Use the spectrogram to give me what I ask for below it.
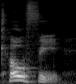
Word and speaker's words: Ko-fi: Ko-fi. – Well, it might be coffee, but it's spelled K-O-F-I, and that's weird, so I say it Ko-fi.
